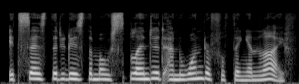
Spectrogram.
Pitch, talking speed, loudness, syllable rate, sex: 230 Hz, 260 wpm, -17 LUFS, 5.7 syllables/s, female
